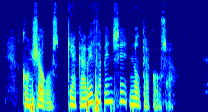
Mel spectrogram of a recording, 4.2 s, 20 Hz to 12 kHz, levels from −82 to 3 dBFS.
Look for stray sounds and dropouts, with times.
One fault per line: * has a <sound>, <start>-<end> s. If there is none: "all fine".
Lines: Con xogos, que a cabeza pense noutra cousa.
all fine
